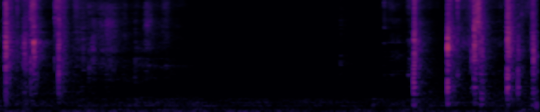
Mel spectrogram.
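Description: Oracle cards are shuffled close by in quick, riffling bursts at the start and end, with a quiet pause between them.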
